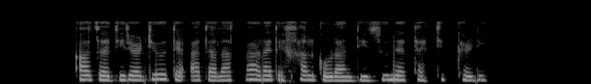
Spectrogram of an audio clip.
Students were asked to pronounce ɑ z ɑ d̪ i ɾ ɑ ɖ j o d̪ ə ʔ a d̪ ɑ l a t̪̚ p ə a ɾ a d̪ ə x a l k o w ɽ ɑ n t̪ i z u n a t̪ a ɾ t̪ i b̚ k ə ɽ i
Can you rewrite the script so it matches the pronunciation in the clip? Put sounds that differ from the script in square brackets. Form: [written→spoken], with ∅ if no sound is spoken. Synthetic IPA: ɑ z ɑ d̪ i ɾ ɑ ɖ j o d̪ ə ʔ a d̪ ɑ l a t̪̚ p ə a [ɾ→ɽ] a d̪ ə x a l k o w ɽ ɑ n [t̪→d̪] i z u n a t̪ a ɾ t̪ i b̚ k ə ɽ i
